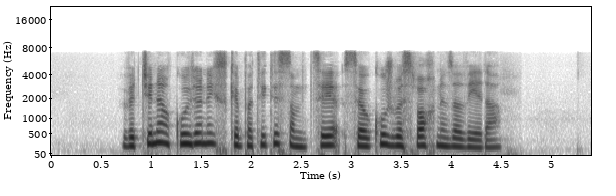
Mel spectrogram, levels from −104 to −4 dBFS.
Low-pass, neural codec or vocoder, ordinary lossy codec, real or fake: 7.2 kHz; codec, 16 kHz, 0.8 kbps, ZipCodec; none; fake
